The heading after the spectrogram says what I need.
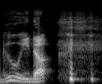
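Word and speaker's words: geoduck: It's pronounced gooey duck, but it's spelled G EO.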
